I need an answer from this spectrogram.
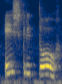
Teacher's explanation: escritor a sílaba mais forte é tô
